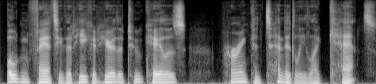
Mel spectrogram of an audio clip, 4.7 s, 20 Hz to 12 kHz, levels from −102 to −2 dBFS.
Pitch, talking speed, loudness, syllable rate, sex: 105 Hz, 165 wpm, -21 LUFS, 4.9 syllables/s, male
